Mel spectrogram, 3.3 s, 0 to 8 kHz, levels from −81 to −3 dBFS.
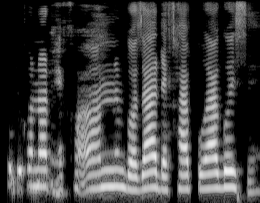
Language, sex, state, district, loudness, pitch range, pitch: Assamese, male, Assam, Sonitpur, -16 LUFS, 210-245 Hz, 220 Hz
